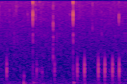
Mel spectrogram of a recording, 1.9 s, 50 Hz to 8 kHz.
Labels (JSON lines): {"label": "biophony, knock croak", "recorder": "SoundTrap 300"}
